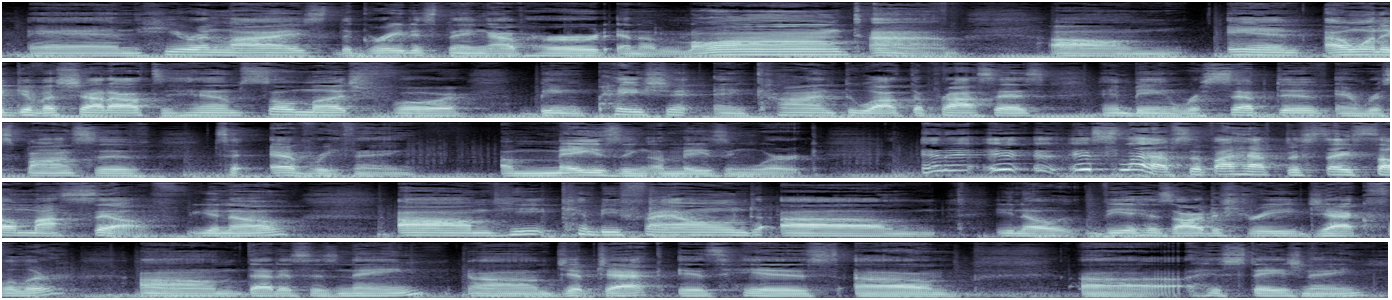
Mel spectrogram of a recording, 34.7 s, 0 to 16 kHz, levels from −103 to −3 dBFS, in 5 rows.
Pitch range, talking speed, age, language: 95-130 Hz, 145 wpm, 30-49, English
